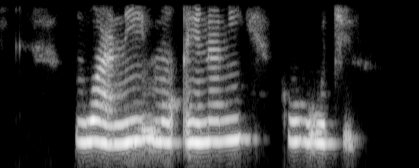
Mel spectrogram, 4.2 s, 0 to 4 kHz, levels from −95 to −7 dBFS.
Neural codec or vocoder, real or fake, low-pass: codec, 44.1 kHz, 7.8 kbps, DAC; fake; 3.6 kHz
